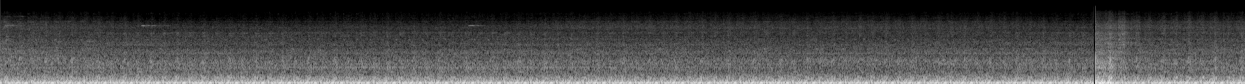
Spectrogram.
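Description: Diesel locomotive engine running with a steady low rumble as it hauls a coach past on the rails, the wheels rattling over the track. Near the end there is a single loud metallic clank.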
